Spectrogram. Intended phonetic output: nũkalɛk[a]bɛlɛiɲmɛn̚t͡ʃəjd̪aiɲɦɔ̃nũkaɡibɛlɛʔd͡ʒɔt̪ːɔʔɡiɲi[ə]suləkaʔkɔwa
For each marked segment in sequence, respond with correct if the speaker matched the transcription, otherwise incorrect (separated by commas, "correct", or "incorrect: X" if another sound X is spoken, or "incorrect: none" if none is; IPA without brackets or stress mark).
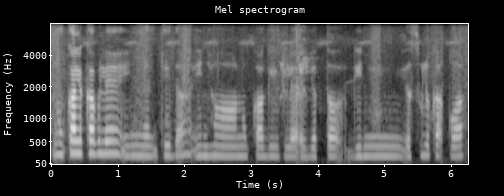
correct, correct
